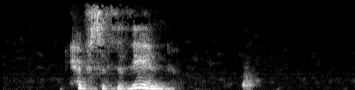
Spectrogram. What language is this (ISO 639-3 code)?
kab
